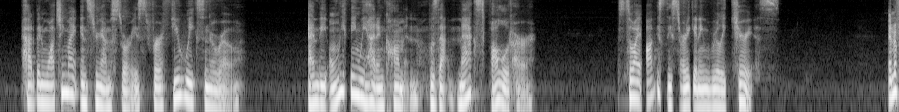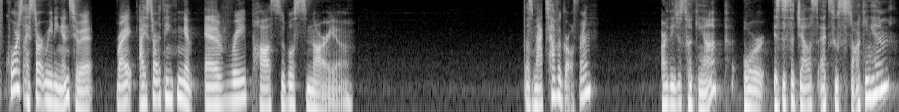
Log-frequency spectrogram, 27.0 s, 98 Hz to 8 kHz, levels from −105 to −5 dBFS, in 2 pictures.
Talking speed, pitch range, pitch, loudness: 150 wpm, 125-165 Hz, 140 Hz, -19 LUFS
